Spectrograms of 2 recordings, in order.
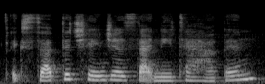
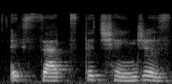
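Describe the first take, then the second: First: Said in the usual way. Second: Words stretched through a yawn. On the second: Real, not acted. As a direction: say it mid-yawn. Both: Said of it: "I, I yawned".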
